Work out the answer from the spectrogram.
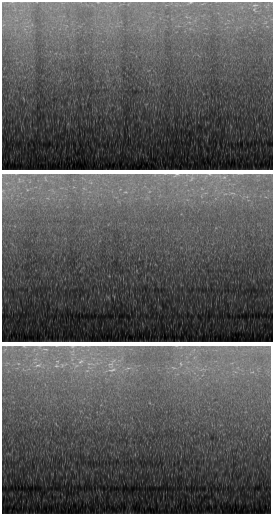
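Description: Trailer-on-flatcar freight train rolling past close by: a loud, steady rush and rumble of steel wheels on rail, with a faint steady whine running through it.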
